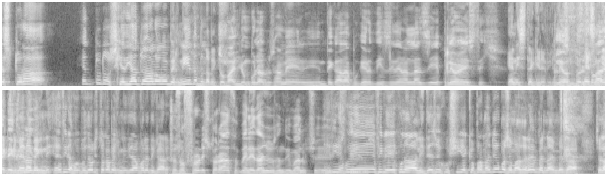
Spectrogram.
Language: Greek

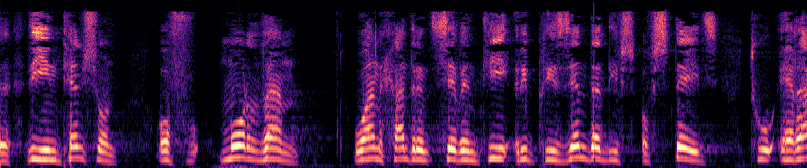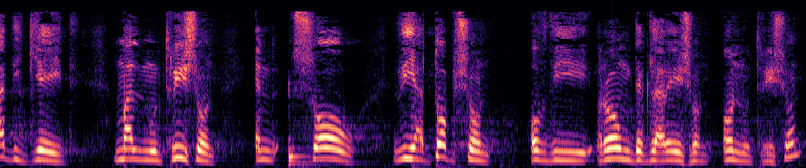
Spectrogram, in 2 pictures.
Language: English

